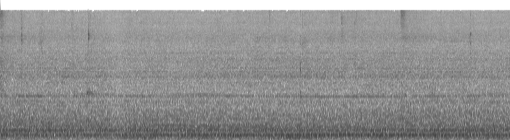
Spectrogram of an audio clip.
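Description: Steady low mechanical hum, such as a fan or appliance running in the room, with a few faint light clicks.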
